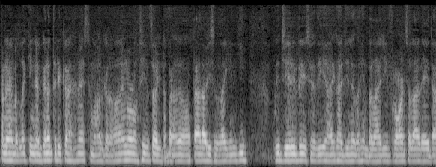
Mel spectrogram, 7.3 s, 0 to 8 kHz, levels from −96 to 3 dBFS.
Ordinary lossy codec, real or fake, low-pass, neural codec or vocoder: none; fake; none; codec, 16 kHz, 1.1 kbps, Voila-Tokenizer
